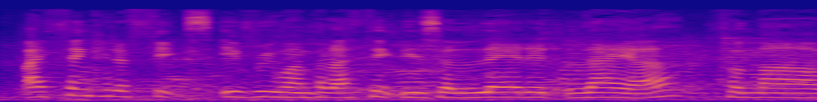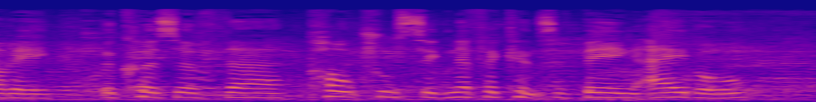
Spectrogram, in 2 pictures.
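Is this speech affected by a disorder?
No.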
